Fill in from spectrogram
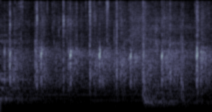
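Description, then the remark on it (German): Audience applause, a dense patter of many hands clapping steadily at moderate loudness, with no voices over it. “Applaus zusammen, come on.”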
